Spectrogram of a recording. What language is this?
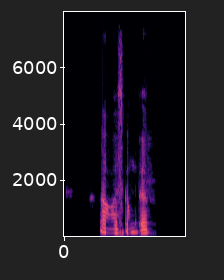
Lasi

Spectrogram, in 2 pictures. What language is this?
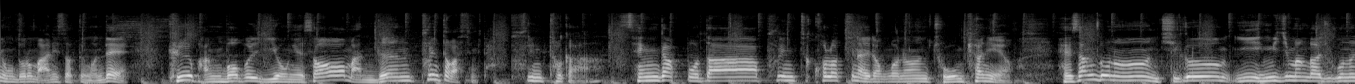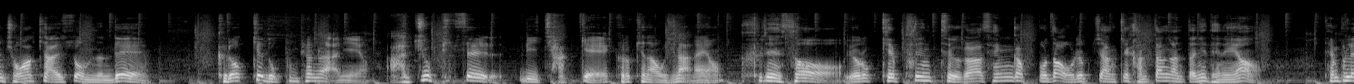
Korean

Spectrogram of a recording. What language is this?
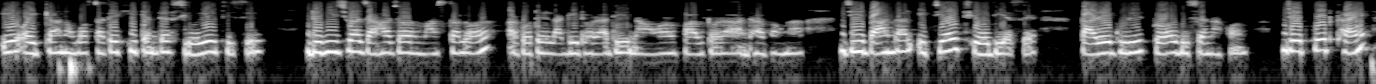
Assamese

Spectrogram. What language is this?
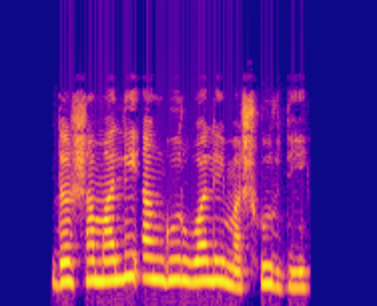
Pashto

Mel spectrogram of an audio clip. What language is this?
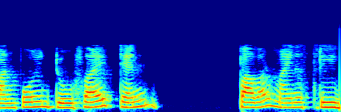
Malayalam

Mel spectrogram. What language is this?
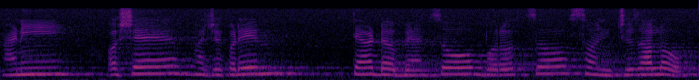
Konkani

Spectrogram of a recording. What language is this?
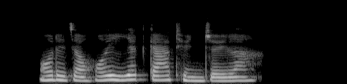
Cantonese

